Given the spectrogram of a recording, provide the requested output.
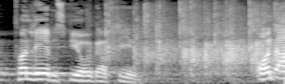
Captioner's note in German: Beifall AfD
